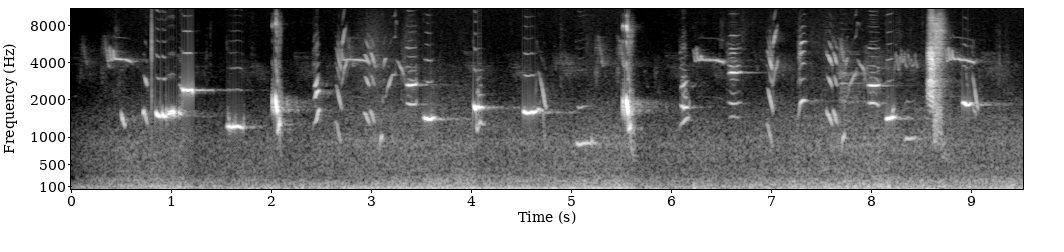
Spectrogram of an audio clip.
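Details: New Zealand bellbirds feeding in snow on the first day of spring, giving a lively mix of clear whistled notes, chimes and sharp chips that jump between pitches at an irregular, quick pace; faint low rumble underneath.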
